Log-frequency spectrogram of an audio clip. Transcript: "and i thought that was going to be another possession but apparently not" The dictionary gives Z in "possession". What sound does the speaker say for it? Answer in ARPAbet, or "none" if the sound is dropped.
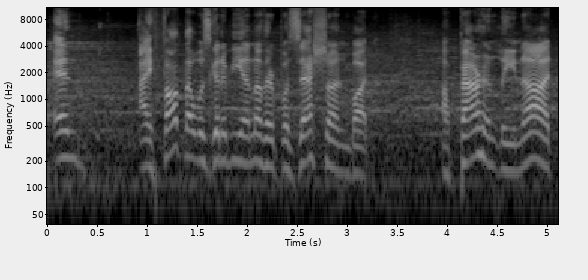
Z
